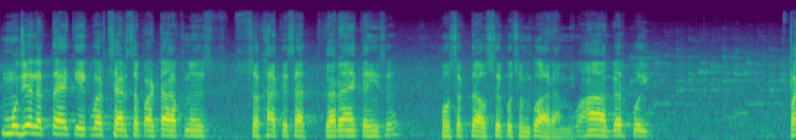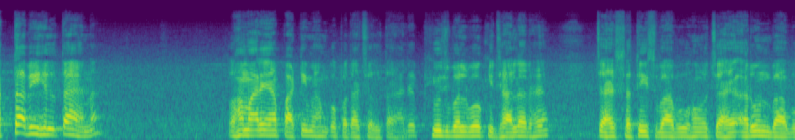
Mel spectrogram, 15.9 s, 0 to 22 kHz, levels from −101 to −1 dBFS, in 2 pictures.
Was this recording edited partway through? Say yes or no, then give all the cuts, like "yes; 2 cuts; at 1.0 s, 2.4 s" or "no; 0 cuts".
yes; 2 cuts; at 5.7 s, 12.1 s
